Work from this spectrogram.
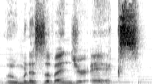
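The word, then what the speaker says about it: Luminous Avenger iX: And after that, maybe I can even do Luminous Avenger X, yes, that's how you say it, and possibly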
